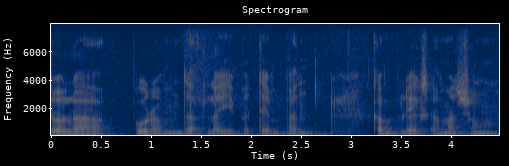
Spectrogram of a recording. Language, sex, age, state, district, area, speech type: Manipuri, male, 60+, Manipur, Churachandpur, urban, read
